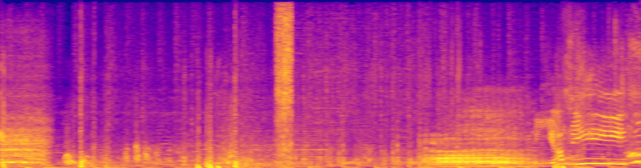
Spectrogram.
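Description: Cartoon soundtrack heard through a video call: background music with a cartoon dinosaur's cries and a few sharp knocks.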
